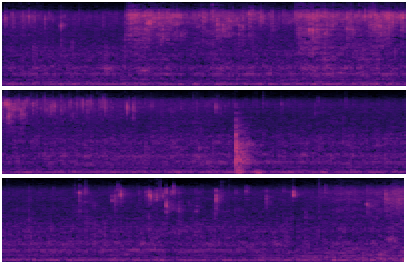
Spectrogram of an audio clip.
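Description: Batter-coated bitter gourd slices deep-frying in hot oil in a pan: a steady sizzling hiss that comes in louder surges over the first few seconds, with scattered crackles and pops later on. A single knock sounds a little past the middle.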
